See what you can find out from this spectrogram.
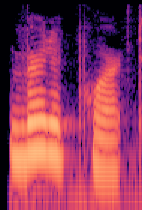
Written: vertiport

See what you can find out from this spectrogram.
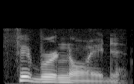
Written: fibrinoid

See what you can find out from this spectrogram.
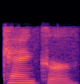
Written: canker

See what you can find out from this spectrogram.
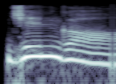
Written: gingal

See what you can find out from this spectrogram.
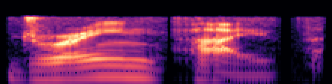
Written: drainpipe

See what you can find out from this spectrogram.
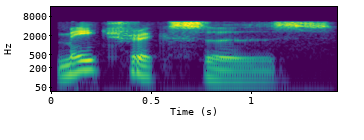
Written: matrixes

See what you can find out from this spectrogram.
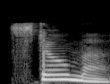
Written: stoma

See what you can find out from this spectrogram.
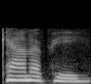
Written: canopy

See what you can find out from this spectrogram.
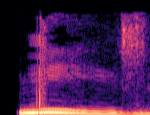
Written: mise

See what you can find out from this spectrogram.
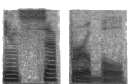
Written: inseparable

